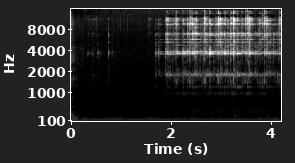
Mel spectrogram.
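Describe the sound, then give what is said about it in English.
The Tsar Bell, a 400-ton bell of bronze, silver and gold and the largest bell in the world, rings out after a near-silent start, its bright metallic tones swelling and sustaining with a shimmering, reverberant tail over a low steady hum. No one speaks. “The Tsar Bell, ladies and gentlemen.”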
